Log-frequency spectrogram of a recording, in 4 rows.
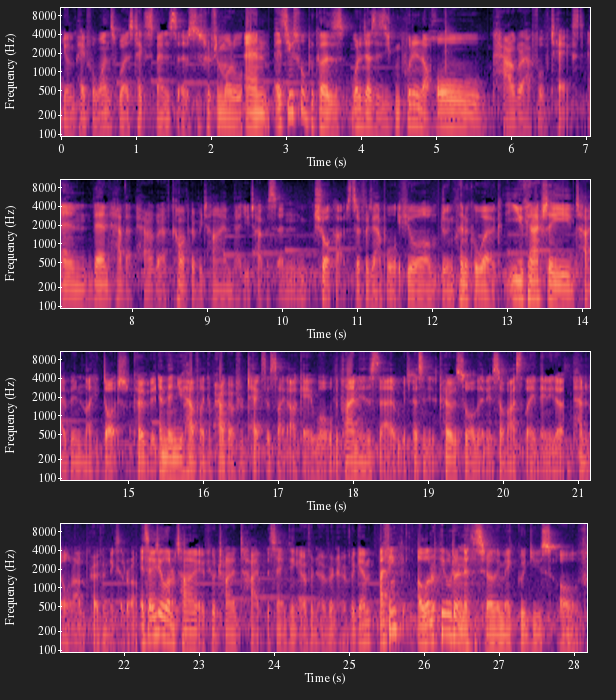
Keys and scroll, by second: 9.5-11.8 typing, 13.1 shift+c.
